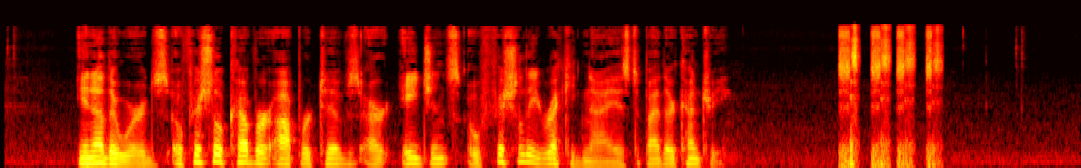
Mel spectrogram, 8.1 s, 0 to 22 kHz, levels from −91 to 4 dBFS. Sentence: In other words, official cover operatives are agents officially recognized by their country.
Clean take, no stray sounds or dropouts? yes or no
no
